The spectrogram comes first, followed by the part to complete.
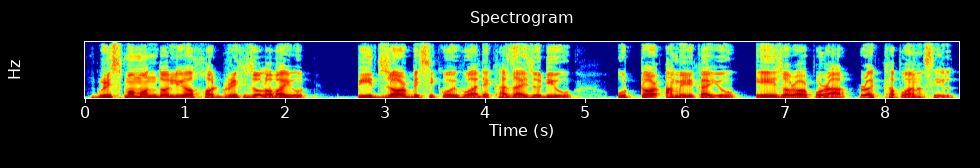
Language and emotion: Assamese, neutral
